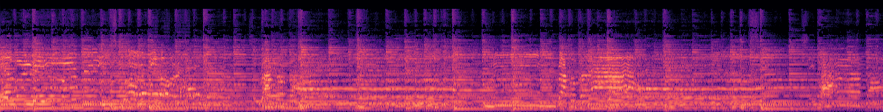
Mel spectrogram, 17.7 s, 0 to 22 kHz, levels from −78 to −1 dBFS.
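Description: GSM phone buzz runs from 2.99 to 3.80 s. A nearby 2G phone, here in the middle of a data transfer rather than a call, transmits in bursts about 217 times a second, and the audio circuitry rectifies those radio pulses into the signal path. The result is a raspy 217 Hz buzz rich in harmonics, sitting about 25 dB below the signal and unrelated to it, which appears for this short stretch and then stops.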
